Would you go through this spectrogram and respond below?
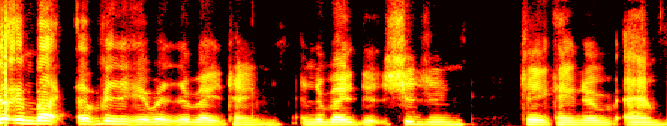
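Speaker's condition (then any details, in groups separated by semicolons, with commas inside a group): Cerebral palsy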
